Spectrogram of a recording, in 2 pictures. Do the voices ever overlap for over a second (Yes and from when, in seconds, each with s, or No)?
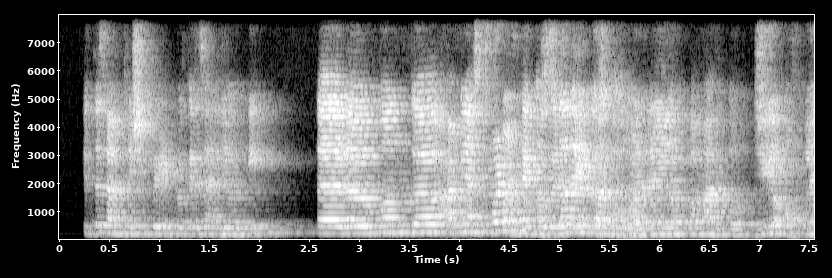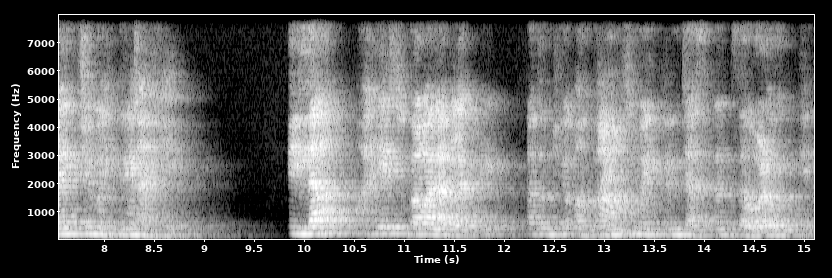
Yes, from 4.3 s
